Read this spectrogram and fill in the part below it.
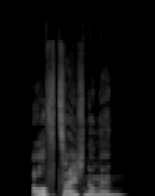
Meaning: plural of Aufzeichnung
- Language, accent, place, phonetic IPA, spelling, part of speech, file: German, Germany, Berlin, [ˈaʊ̯fˌt͡saɪ̯çnʊŋən], Aufzeichnungen, noun, De-Aufzeichnungen.ogg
